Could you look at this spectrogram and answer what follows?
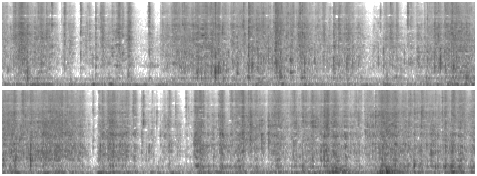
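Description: Aluminium foil crinkling and rustling as hands fold and roll it tightly around a log of dough, in irregular soft crackles.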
